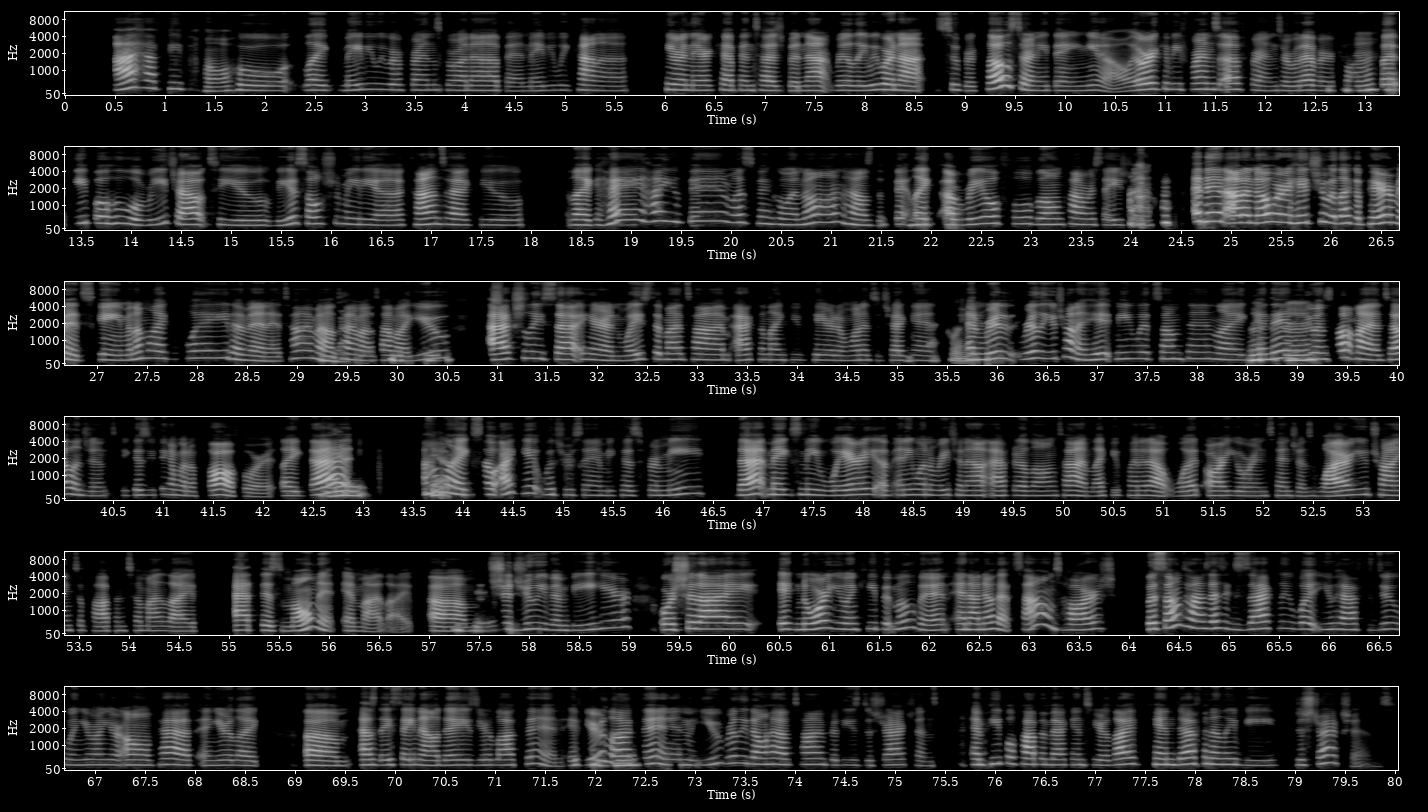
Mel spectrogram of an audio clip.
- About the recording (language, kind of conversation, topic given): English, unstructured, How should I handle old friendships resurfacing after long breaks?
- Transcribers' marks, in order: laughing while speaking: "people"; chuckle; stressed: "moment"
